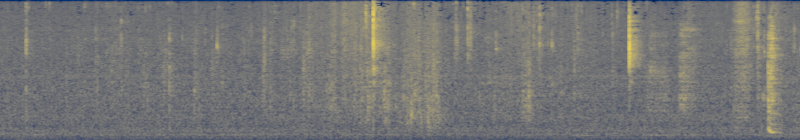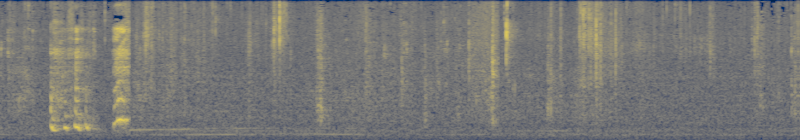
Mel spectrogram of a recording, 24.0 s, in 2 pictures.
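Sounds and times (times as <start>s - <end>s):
person chewing pizza: 0.3s - 9.7s, 11.2s - 12.8s, 14.0s - 24.0s
lip smacks: 9.2s - 9.8s.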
